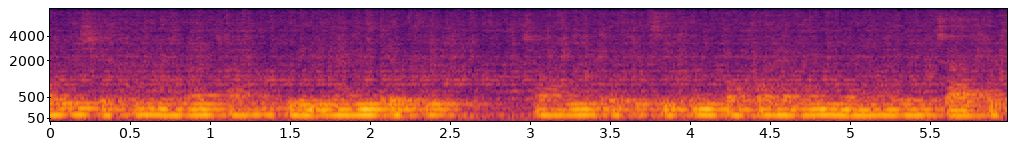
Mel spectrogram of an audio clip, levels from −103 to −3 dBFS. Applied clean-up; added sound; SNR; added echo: none; Engine; 17 dB; reverberation time 0.9 s.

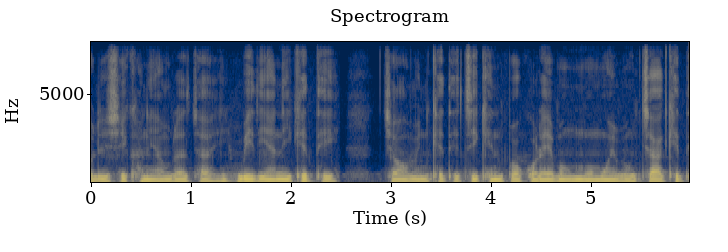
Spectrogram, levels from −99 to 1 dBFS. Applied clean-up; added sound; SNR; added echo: none; none; none; none.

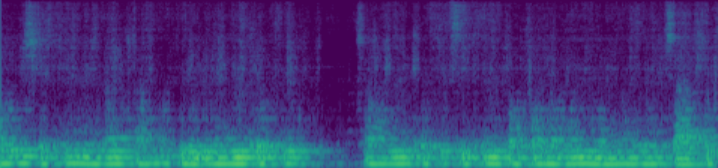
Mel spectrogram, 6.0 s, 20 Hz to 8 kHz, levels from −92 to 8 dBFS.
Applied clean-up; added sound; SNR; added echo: neural separator model SepFormer DNS4.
